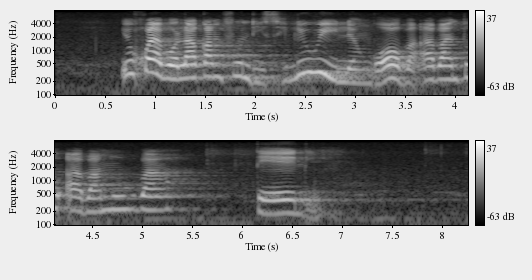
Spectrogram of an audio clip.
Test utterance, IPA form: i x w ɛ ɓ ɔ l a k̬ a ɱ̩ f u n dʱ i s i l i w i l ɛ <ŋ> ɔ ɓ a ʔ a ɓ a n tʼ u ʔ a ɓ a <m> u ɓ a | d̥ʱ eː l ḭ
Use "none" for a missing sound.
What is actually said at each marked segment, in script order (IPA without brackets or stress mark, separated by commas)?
ŋ, m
